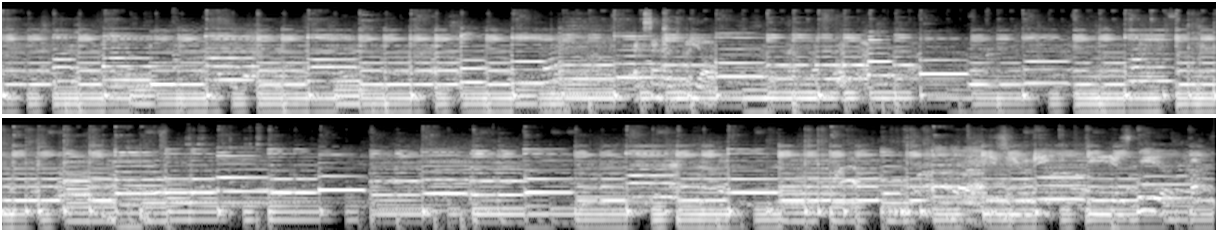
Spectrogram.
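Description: Electric guitar playing a single-note melody, one string at a time, over a recorded backing track.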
